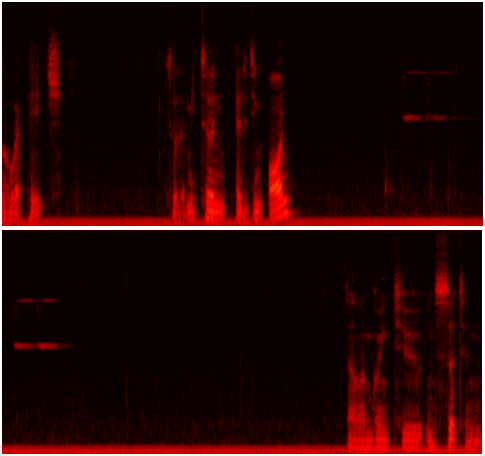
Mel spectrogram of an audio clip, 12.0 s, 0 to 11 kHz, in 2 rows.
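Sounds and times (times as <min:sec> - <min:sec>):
low steady hum: 0:00.0 - 0:12.0
faint electronic beeps: 0:04.8 - 0:07.5.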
